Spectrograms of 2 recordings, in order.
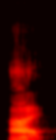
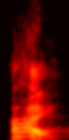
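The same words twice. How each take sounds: First: The greeting sounds low and sad. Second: The greeting sounds bright and cheerful.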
